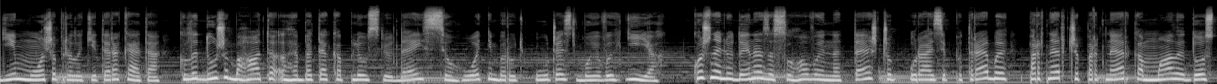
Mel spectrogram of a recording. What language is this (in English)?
Ukrainian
